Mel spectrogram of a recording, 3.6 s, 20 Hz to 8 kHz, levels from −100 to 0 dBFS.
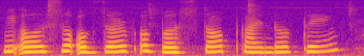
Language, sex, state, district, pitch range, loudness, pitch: English, female, Assam, Kamrup Metropolitan, 255-280 Hz, -15 LUFS, 270 Hz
